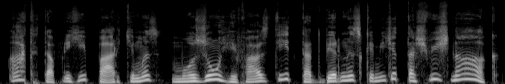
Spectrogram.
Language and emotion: Kashmiri, disgusted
